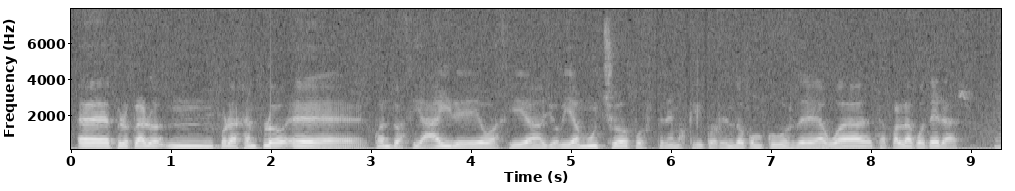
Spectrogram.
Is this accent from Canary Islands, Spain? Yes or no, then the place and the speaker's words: no; Barcelona, Catalonia, Spain; Yo nací en Montjuïc en el 61 y en el año 72 aproximadamente vine aquí al barrio de la Mina. Bueno, nos tiraron la barra acá abajo y nos venimos para acá, claro.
